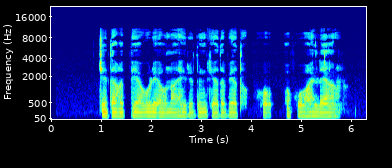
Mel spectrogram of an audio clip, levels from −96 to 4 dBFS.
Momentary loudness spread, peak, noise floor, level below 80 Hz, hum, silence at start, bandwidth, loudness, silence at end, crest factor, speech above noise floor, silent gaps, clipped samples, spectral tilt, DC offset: 12 LU; -14 dBFS; -77 dBFS; -62 dBFS; none; 0.95 s; 11.5 kHz; -35 LUFS; 0.45 s; 22 dB; 42 dB; none; under 0.1%; -4 dB/octave; under 0.1%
